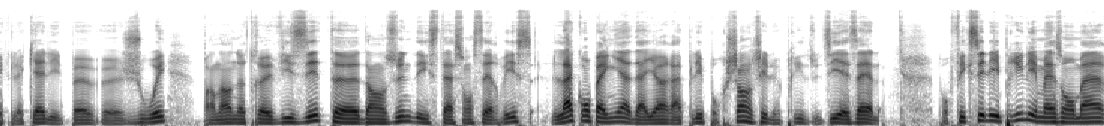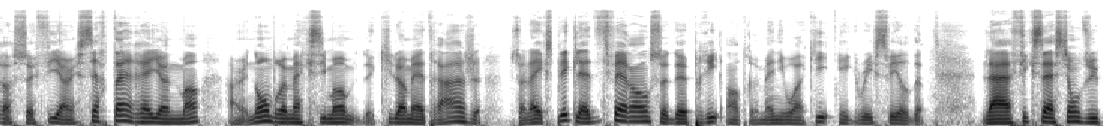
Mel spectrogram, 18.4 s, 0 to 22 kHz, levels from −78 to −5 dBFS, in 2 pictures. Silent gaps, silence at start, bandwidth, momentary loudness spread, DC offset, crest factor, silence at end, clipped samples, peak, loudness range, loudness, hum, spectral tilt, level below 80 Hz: none; 0 s; 16 kHz; 10 LU; under 0.1%; 16 dB; 0.05 s; under 0.1%; 0 dBFS; 3 LU; -17 LUFS; none; -6 dB/octave; -36 dBFS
